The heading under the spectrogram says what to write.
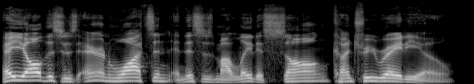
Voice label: Song Intro Country Radio; liners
